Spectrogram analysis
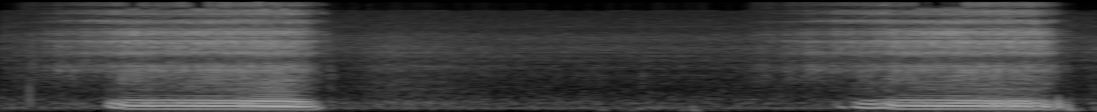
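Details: A woman snoring: two loud, buzzing snores on the in-breath, about four seconds apart, with quiet breathing between; snoring during sleep.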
